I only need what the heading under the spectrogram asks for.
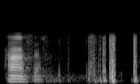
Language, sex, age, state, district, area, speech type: Kannada, male, 18-30, Karnataka, Tumkur, rural, conversation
